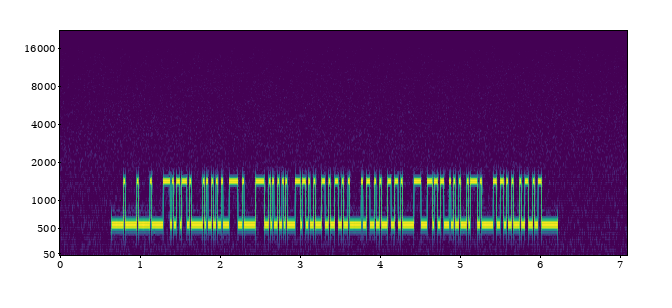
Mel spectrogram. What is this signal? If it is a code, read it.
RTTY (45.45 baud, 850 Hz shift), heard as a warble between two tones, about 990 Hz centre. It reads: F5TFX 00W8O C3I22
